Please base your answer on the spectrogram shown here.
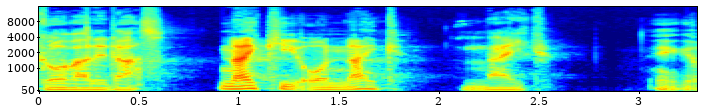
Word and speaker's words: Nike: Nike or Adidas? Adidas. What? You don't say Adidas, do you? Adidas or Adidas? It's Adidas, but I prefer Nike over Adidas. Nike or Nike?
